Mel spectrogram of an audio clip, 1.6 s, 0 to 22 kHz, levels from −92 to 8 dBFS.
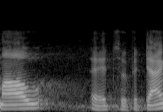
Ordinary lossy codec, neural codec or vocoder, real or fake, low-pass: none; codec, 16 kHz, 4 kbps, FunCodec, trained on LibriTTS, 50 frames a second; fake; 7.2 kHz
